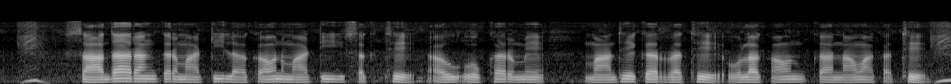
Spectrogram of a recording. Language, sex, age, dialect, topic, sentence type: Chhattisgarhi, male, 18-24, Northern/Bhandar, agriculture, question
